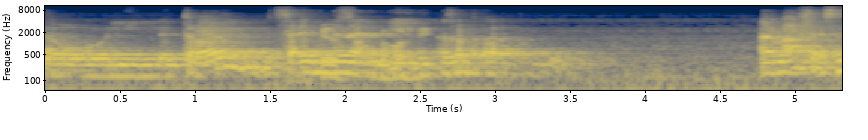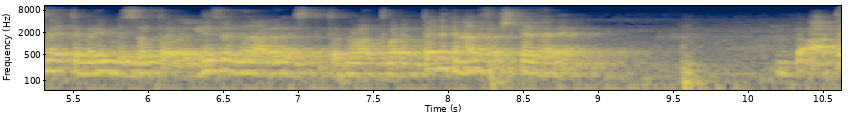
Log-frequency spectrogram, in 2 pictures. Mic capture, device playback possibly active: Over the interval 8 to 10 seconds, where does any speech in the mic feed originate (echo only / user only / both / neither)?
echo only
